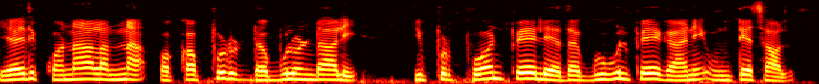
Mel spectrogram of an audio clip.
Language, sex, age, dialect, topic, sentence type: Telugu, male, 56-60, Central/Coastal, banking, statement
